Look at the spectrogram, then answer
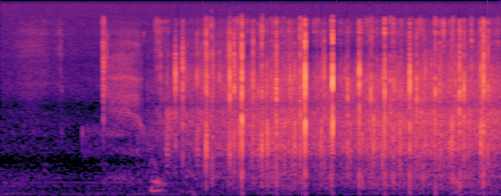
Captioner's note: audience clapping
